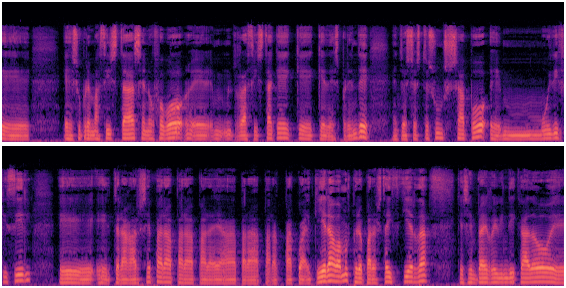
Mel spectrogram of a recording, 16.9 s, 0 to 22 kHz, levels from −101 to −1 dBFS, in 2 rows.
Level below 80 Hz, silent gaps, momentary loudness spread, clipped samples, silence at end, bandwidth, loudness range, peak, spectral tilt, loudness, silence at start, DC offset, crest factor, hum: -60 dBFS; none; 8 LU; under 0.1%; 0 s; 12 kHz; 3 LU; -14 dBFS; -5 dB/octave; -33 LUFS; 0 s; under 0.1%; 18 dB; none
